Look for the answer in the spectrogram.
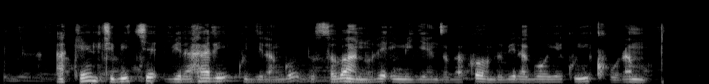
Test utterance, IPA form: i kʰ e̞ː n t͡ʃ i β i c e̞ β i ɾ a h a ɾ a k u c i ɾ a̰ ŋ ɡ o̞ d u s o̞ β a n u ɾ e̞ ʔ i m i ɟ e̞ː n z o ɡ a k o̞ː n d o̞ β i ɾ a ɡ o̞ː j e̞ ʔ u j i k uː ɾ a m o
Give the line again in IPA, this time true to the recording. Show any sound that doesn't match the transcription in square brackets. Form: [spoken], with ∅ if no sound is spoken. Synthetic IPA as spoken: [a] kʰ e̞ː n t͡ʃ i β i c e̞ β i ɾ a h a ɾ [i] k u [ɟ] i ɾ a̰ ŋ ɡ o̞ d u s o̞ β a n u ɾ e̞ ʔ i m i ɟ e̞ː n z o ɡ a k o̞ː n d o̞ β i ɾ a ɡ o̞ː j e̞ [k] u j i [kʰ] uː ɾ a m o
